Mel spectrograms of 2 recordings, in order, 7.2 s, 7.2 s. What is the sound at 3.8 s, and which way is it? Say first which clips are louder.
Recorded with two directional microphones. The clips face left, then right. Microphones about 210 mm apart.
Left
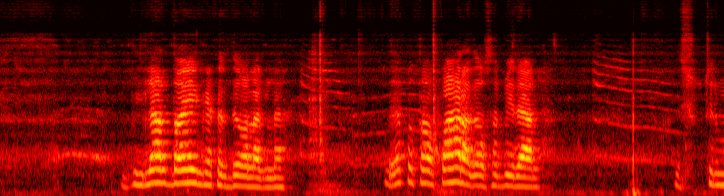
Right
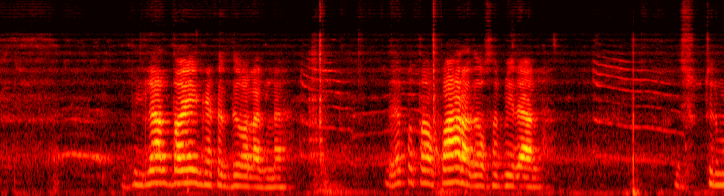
Speech: left 3 dB; 40° left (ahead or behind).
